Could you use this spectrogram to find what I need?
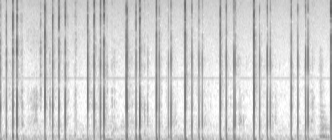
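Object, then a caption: Hardcover paper notebook tapped with fingernails. Long nails tap quickly on a small, solid gold-foil hardcover paper notebook and scratch along its cover and edges. About thirty sharp, dry clicks ring out in an uneven run, with a soft, low scratchy rustle between them.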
